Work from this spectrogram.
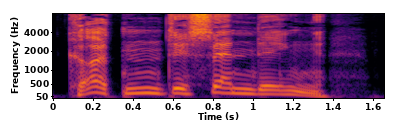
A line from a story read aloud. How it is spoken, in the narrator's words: with a shout of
